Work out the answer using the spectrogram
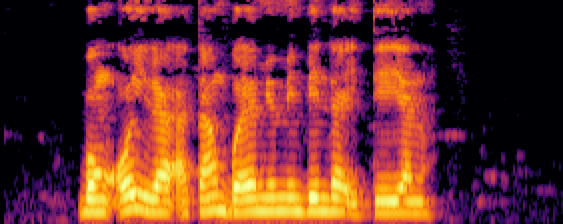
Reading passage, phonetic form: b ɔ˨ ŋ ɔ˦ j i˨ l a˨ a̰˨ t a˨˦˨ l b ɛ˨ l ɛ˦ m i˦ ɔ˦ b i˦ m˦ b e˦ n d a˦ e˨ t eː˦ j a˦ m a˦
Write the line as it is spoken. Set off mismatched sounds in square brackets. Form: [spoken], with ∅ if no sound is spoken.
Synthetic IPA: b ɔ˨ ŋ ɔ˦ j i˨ l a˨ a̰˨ t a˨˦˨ [∅] b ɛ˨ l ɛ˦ m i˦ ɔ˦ [m] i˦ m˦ b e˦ n d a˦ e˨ t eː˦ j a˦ [n] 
